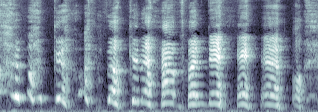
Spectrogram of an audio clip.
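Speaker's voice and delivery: put-on sobbing, very slow, high and drawn-out. Retelling crying over a nail in front of their grandmother: retelling own crying. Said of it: "and I'm crying".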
